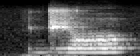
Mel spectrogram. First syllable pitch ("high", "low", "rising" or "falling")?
high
